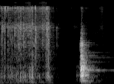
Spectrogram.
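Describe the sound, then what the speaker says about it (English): Tarot cards are riffled in a quick papery burst for about half a second, then after a short pause a single sharp snap as the deck settles, close and fairly loud. "All right, last shuffle."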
